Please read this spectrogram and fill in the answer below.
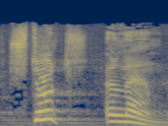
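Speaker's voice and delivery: slow, high, loud "stood", falling to "lamb"; stress on STOOD. Shown as a demonstration. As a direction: lean hard on the first word "stood". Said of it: "emphasis is always on the first word".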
